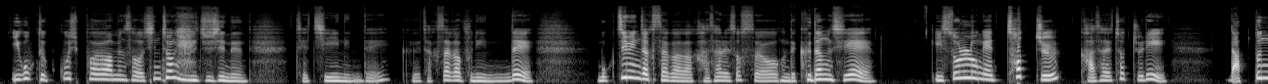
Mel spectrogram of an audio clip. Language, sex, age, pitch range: Korean, female, 20-39, 160-245 Hz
